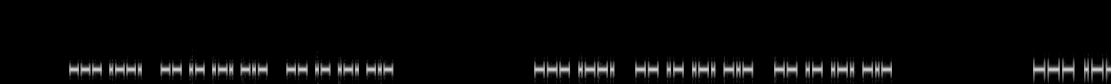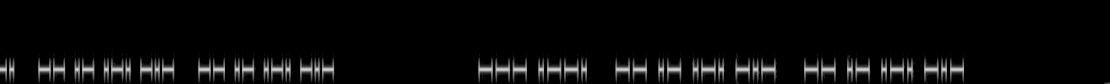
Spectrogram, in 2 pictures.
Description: Morse code, heard as a keyed tone, about 35 wpm, 700 Hz. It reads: OP MARK MARK OP MARK MARK OP MARK MARK OP MARK MARK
